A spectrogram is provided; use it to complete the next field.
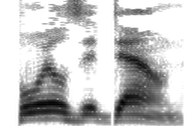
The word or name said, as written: boils it down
